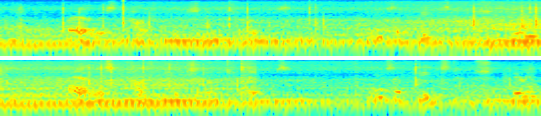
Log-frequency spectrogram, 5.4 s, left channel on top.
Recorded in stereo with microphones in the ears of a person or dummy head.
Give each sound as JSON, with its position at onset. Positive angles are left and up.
{"t": 0.6, "sound": "a man speaking", "side_deg": -80, "distance_m": 3.5}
